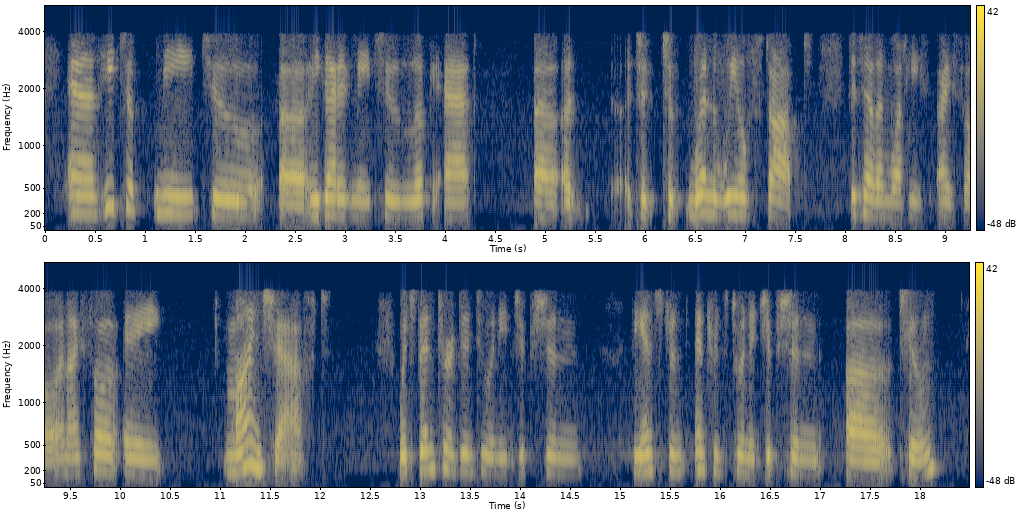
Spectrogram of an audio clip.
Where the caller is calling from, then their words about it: Italy; I am calling from Italy, so maybe.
